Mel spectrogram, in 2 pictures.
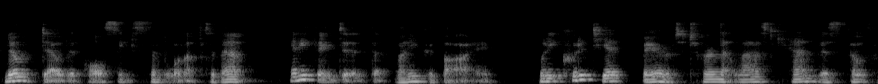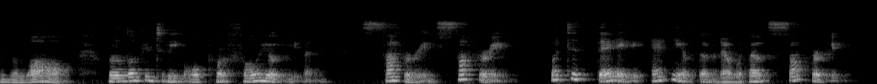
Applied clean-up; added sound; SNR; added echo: neural mask model DeepFilterNet 3.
